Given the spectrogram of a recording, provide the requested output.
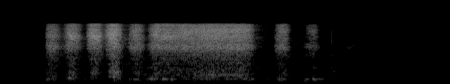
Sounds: Sniff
